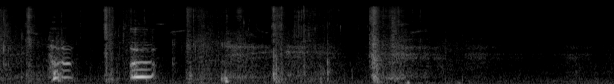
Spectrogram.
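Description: Footsteps on an earth path with the rustle of a handheld camera: a few separate steps and knocks spread over the first four seconds. A short spoken "so" and a brief sigh-like breath come in the first second and a half.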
